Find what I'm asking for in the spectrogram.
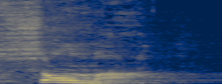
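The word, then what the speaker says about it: soma (σῶμα): It's a word in the Greek that would be pronounced soma.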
